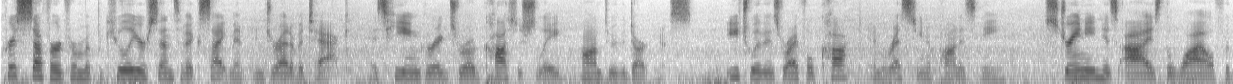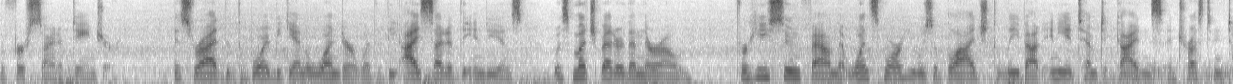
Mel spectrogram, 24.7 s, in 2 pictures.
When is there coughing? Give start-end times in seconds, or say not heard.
not heard.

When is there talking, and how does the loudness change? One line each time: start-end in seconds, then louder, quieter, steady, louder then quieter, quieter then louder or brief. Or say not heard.
0.0-24.6 steady.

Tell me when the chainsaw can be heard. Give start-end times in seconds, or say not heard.
not heard.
